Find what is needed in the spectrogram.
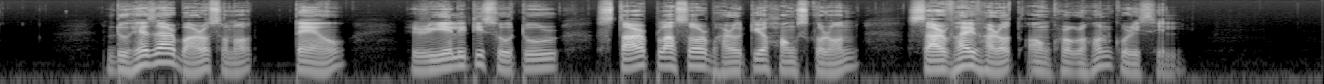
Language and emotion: Assamese, neutral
